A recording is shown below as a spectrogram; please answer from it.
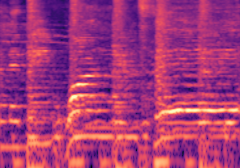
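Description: Live reggae band playing, with electric guitar over a steady beat of about two strokes a second and long held notes.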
